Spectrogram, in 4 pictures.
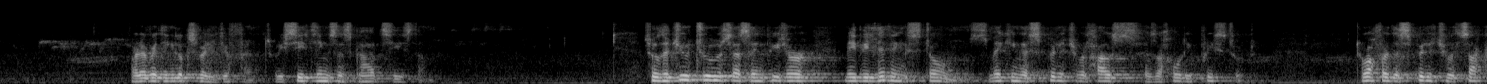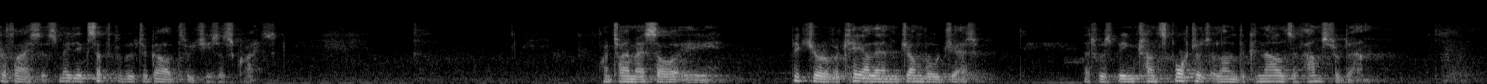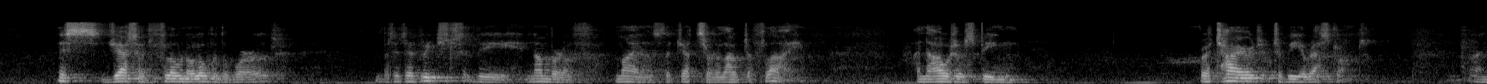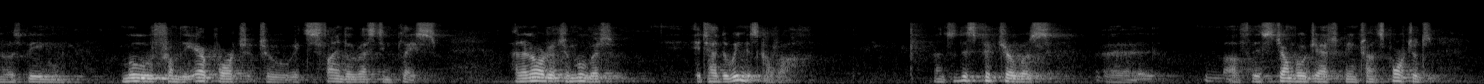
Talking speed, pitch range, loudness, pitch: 130 wpm, 115-150 Hz, -28 LUFS, 130 Hz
